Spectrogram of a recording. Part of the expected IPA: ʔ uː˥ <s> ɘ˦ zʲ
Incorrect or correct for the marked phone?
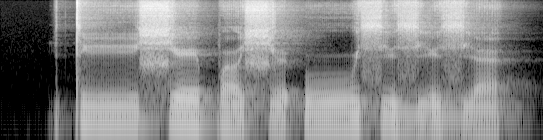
incorrect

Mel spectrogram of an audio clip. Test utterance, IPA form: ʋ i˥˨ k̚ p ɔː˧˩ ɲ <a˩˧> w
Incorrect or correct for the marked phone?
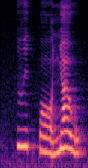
incorrect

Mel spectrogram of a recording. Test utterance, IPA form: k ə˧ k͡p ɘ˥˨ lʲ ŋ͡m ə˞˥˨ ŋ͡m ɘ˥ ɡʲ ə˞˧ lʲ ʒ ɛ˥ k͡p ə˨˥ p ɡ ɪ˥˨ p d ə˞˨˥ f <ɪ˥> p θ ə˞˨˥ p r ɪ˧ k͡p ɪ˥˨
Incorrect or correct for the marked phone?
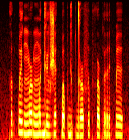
correct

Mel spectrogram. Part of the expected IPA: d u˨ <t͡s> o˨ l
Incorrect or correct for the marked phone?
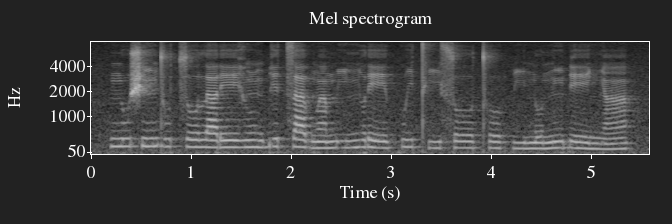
correct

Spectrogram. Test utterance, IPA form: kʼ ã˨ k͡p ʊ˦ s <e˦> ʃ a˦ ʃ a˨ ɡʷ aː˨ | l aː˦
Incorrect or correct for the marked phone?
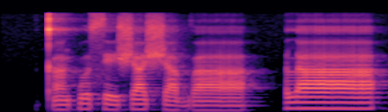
incorrect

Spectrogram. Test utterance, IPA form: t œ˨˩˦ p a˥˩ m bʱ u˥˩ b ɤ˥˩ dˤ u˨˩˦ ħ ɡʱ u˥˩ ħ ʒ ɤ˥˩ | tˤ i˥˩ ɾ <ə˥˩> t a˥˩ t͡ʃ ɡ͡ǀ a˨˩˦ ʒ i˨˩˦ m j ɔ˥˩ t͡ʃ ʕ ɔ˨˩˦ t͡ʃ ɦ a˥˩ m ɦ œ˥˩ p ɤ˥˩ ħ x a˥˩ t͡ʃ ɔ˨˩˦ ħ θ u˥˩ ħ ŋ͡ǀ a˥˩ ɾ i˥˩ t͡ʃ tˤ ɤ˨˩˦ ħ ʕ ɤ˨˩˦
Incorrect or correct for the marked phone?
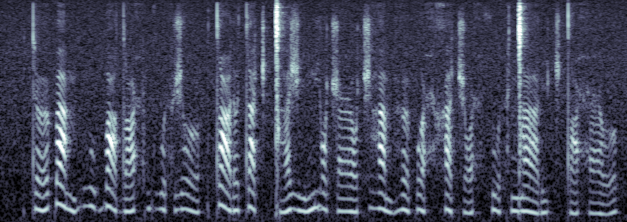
correct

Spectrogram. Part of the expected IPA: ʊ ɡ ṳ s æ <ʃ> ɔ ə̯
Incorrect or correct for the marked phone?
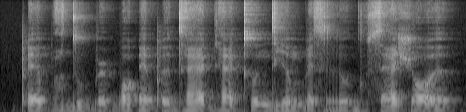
correct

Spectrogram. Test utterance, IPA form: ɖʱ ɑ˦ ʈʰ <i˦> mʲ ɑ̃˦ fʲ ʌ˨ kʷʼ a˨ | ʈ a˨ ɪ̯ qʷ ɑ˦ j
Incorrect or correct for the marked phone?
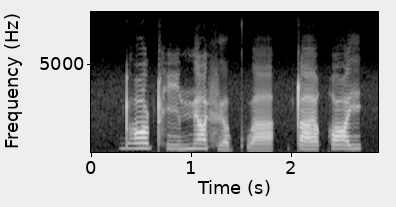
incorrect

